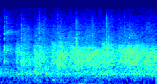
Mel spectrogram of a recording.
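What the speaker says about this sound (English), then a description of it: "Please clap hands for them" An audience claps for a live band at a conference gathering, a dense, steady wash of applause that holds evenly for the whole stretch, moderately distant.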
